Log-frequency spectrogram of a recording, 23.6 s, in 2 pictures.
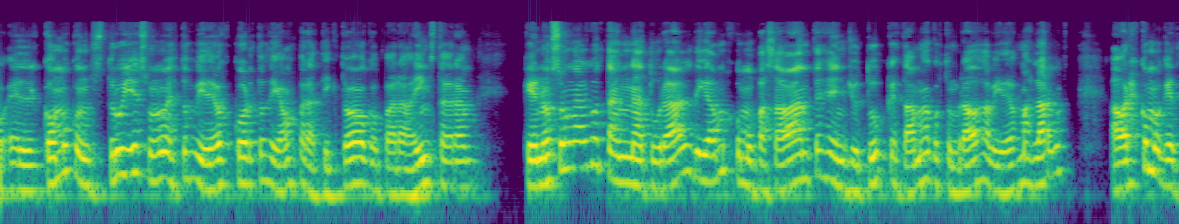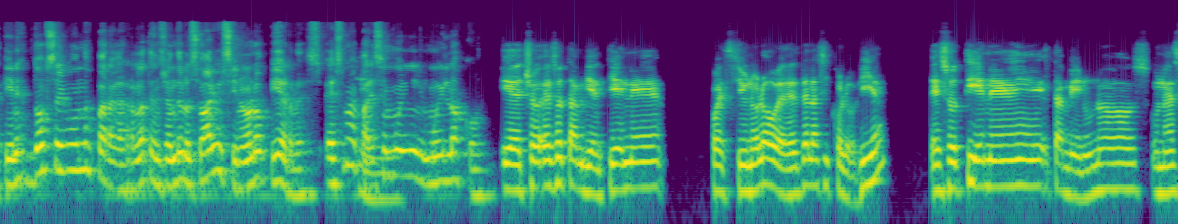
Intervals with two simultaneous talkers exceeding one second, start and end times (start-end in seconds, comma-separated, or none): none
